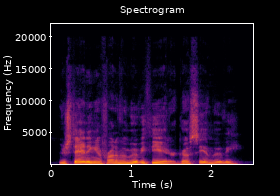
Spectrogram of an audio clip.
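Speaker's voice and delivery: put-on loud, fast mayor scolding a bored teen; exasperated mayor. Mayor tells a bored teen to go see a movie, loud and fast. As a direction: snap the obvious at him.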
